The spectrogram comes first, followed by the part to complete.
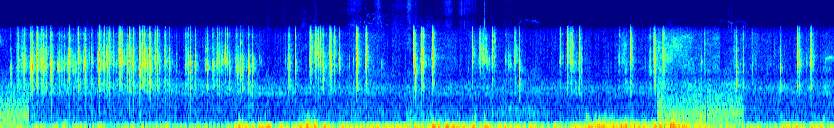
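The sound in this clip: Typing a message on a computer keyboard: many rapid keystroke clicks in uneven bursts with short pauses, running steadily through the whole stretch, with occasional soft low thumps and no talk.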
